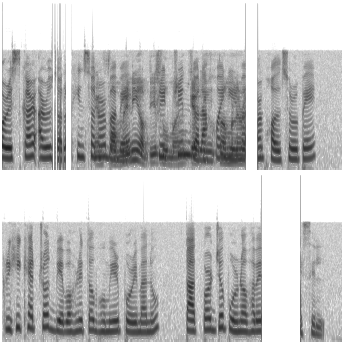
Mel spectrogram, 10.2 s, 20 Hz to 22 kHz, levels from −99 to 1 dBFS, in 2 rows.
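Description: Three gaps of silence cut through the speech. From 0.75 to 1.05 s, the sound breaks up into several short holes, totalling 200 ms, the longest 93 ms. From 3.65 to 3.84 s, one gap of 187 ms. From 8.99 to 9.58 s, a long 587 ms hole. Each gap has abrupt edges or a fade of a few milliseconds. The speech resumes further on, as if it kept playing unheard. This likely comes from a Bluetooth dropout, with audio packets arriving late and being discarded.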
